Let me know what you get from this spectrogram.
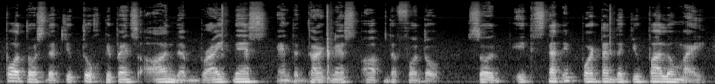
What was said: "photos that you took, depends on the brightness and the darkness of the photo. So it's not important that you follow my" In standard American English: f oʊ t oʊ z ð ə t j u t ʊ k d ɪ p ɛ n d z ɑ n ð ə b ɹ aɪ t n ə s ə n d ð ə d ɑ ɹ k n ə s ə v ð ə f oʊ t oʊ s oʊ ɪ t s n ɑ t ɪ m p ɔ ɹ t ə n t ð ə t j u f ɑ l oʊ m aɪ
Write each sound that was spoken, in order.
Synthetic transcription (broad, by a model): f oʊ t oʊ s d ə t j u t ʊ k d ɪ p ɛ n d s ɑ n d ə b ɹ aɪ t n ə s ə n d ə d ɑ ɹ k n ə s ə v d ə f oʊ t oʊ s oʊ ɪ t s n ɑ t ɪ m p ɔ ɹ t ə n t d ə t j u f ɑ l oʊ m aɪ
